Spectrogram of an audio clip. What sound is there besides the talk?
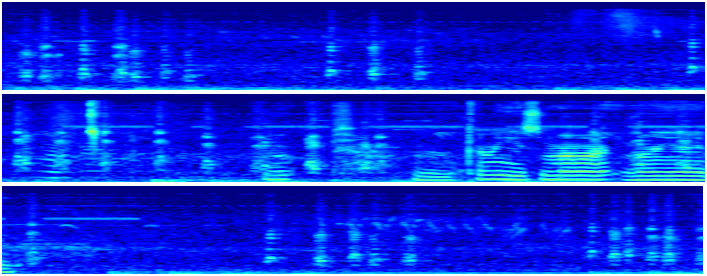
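cave bird clucking in video game ELEX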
